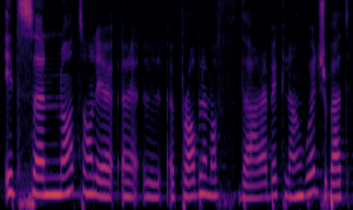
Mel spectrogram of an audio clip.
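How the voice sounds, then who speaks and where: A woman's voice: medium pitch, normal speed, a little mellow. A woman speaking on a panel in an emphatic, persuasive way, urging action. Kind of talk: panel discussion. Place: expo hall panel. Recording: reverberant hall.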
